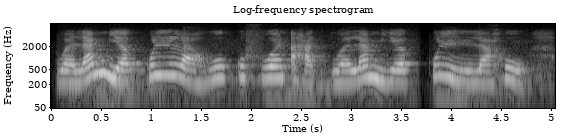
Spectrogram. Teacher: Sedangkan yang idgham yang satunya lagi yaitu idgham bila gunah, dan cara bacanya tanpa dengung. Hal ini terjadi apabila ada nun sukun dan tanwin bertemu dengan huruf idgham bila gunah.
